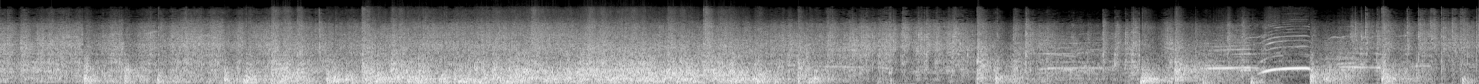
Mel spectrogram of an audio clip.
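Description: Firecrackers packed in a burning Ravan effigy going off in a dense, continuous run of crackles and bangs, with a cheering crowd underneath. The bursts are thickest through the middle and ease off a little near the end.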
